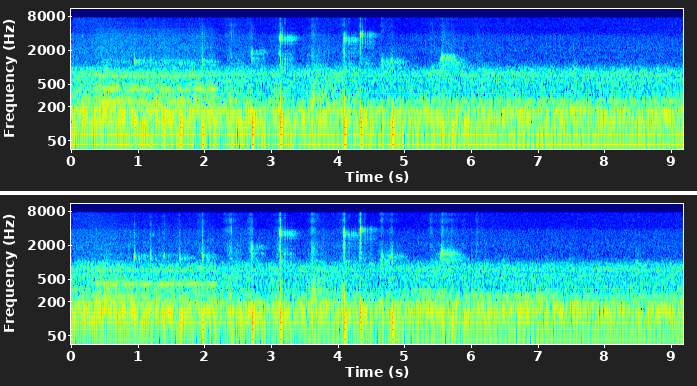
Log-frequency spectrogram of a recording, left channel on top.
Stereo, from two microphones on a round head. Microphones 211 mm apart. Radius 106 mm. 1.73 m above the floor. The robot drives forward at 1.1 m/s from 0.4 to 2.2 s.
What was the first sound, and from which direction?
A whoosh, 40° right (ahead or behind).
